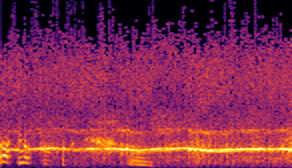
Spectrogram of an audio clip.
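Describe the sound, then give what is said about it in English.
A motorcycle police siren wails in a steady, drawn-out tone with a slight waver as the motorcycle comes down the road, loud and continuous throughout, while a voice briefly talks over it near the start. “Now, what's this here coming down the road? Looks like a motorcycle cop.”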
